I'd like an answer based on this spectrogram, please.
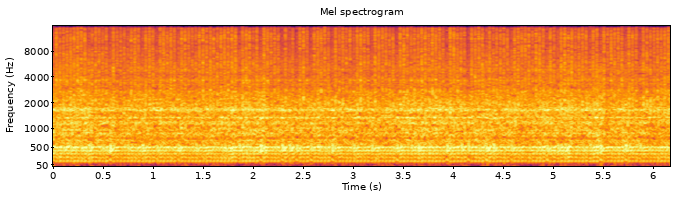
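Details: Husqvarna PW3200 pressure washer, Briggs & Stratton CR950 208cc single, submerged in Hurricane Ian flooding, fresh fuel, choke off: fast but uneven, irregularly stumbling beat; running a little rough, cause unconfirmed.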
